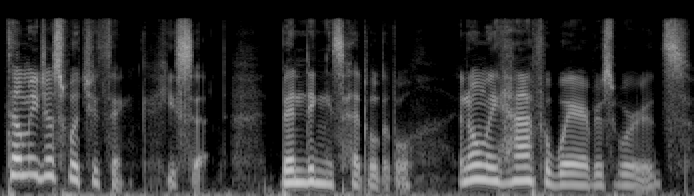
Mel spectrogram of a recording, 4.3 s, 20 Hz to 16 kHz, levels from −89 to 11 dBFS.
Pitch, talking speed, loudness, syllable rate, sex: 205 Hz, 275 wpm, -20 LUFS, 6.9 syllables/s, female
